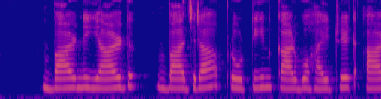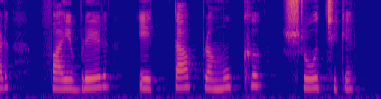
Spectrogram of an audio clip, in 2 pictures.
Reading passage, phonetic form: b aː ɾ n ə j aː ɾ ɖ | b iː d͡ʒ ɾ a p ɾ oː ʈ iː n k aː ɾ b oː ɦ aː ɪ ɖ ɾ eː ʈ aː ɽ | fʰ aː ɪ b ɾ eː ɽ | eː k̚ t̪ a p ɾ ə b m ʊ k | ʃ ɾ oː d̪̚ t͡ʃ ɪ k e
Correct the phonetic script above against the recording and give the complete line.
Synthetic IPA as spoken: b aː ɾ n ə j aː ɾ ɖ | b aː d͡ʒ ɾ a p ɾ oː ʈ iː n k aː ɾ b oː ɦ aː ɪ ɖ ɾ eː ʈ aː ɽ | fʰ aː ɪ b ɾ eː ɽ | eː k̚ t̪ a p ɾ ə m ʊ kʰ | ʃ ɾ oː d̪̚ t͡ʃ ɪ k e

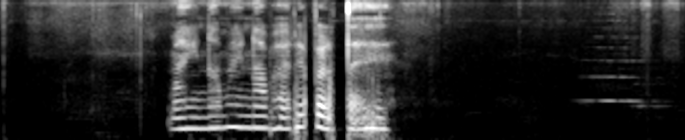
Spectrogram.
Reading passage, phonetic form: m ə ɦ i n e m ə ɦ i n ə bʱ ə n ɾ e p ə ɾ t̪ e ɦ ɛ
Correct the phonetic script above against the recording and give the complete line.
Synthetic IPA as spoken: m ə ɦ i n a m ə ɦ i n a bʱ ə ɾ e p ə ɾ t̪ a ɦ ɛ

